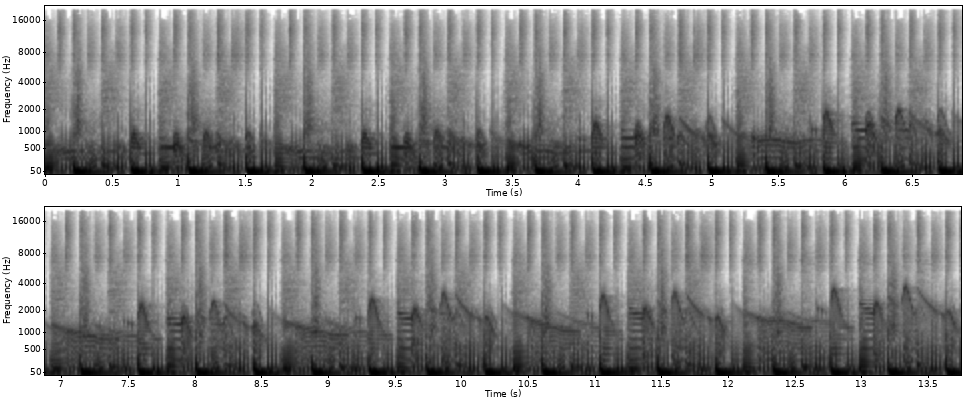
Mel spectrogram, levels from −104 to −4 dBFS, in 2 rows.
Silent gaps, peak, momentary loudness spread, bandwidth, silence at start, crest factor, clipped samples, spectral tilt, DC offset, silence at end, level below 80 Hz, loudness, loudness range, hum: none; 0 dBFS; 1 LU; 18 kHz; 0 s; 10 dB; under 0.1%; -7 dB/octave; under 0.1%; 0 s; -12 dBFS; -14 LUFS; 0 LU; none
